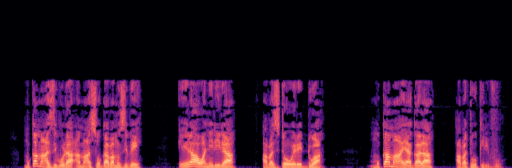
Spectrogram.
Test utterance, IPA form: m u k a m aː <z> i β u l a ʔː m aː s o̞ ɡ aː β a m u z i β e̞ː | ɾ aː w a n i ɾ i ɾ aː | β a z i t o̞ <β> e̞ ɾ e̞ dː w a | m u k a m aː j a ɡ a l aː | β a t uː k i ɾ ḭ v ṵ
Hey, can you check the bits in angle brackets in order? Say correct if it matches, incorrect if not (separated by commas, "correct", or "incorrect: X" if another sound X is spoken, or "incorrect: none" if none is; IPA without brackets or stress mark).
correct, incorrect: w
